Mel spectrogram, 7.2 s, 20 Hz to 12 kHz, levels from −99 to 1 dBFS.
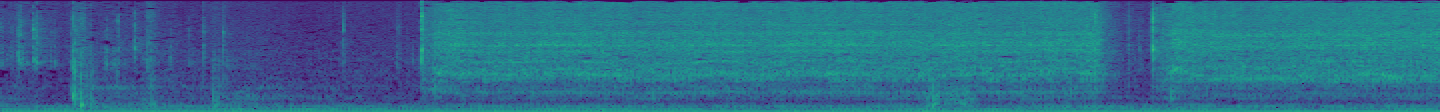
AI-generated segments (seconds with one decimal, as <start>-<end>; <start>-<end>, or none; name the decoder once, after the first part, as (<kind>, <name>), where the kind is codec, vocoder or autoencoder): none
